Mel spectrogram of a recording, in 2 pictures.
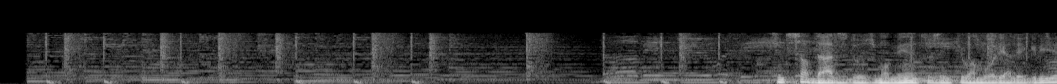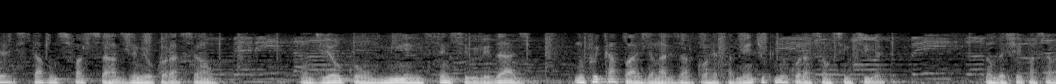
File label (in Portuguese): Erro Término Namoro Masculino; Telemensagens; Reconciliação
